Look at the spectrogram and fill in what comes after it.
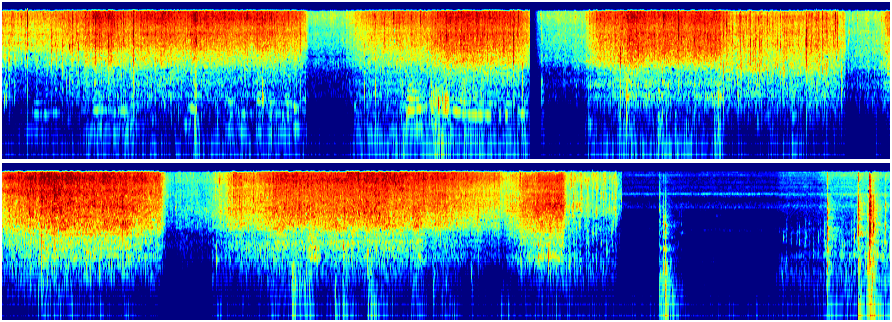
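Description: Diced potatoes and onions sizzling as they fry in oil in a frying pan, heard in several takes that cut off abruptly. Near the end the sizzle stops and a few sharp clicks are heard.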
